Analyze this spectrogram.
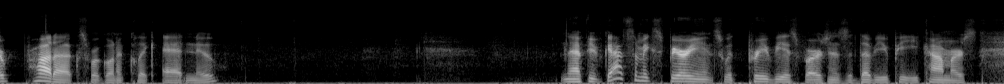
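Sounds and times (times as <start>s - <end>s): low recording hiss: 0.0s - 10.0s.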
